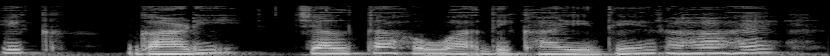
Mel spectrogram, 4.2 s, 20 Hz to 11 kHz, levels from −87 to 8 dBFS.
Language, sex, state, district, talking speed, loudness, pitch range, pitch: Hindi, male, Jharkhand, Ranchi, 115 wpm, -17 LUFS, 145-185 Hz, 165 Hz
